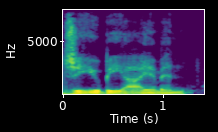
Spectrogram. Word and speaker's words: government: and like for the listeners, it's government cheese, but like we pronounce that government GUBIMNT, and it used to, for folks that were on like now it's called SNAP, used to be called like welfare.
